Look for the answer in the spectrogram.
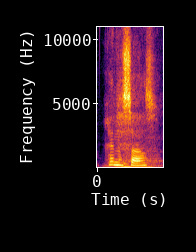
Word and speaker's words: Renaissance: En dan heb ik er nog één product tussen uitgepikt en dat is de, de, de het Renaissance zadel, zeg ik het goed? Renaissance? Renaissance.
